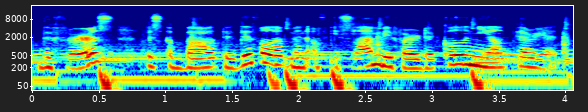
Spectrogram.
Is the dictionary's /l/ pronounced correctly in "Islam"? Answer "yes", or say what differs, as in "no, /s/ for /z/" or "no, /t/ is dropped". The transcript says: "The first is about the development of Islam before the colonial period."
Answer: yes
